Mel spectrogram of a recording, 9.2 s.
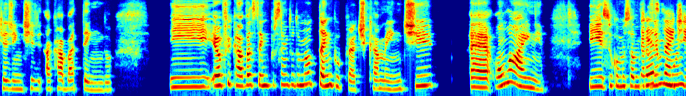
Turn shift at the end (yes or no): yes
